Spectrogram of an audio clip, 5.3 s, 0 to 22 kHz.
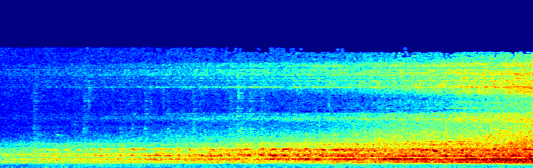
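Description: Intercités train hauled by an SNCF BB 15000 electric locomotive approaching at speed, its running and rail noise growing steadily louder.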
